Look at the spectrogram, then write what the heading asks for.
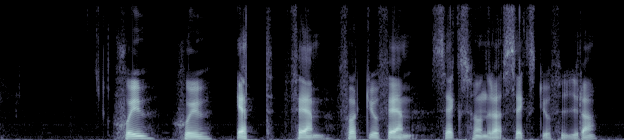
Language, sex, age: Swedish, male, 49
